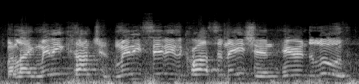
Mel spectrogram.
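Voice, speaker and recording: A man's voice: high voice, fairly even intonation, a little fast, pushed and bright, lo-fi sound. A man speaking formally as host, opening a public ceremony at a microphone. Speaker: event host. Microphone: event microphone. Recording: faint noise, outdoor public microphone.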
